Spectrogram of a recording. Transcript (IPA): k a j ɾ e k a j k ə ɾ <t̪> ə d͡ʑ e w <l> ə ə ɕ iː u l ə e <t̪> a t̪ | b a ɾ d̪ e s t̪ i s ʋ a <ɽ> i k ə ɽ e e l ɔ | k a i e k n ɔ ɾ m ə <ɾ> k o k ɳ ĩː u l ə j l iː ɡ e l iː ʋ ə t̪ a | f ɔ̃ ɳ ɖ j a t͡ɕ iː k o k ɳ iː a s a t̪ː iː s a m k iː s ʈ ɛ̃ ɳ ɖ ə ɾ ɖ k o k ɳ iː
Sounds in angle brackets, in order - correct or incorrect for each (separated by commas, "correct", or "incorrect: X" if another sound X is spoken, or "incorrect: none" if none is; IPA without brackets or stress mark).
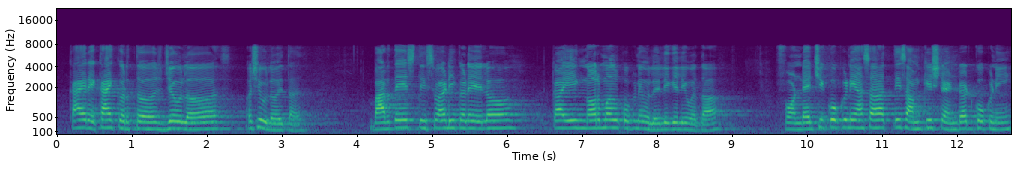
correct, correct, correct, correct, incorrect: l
